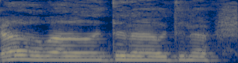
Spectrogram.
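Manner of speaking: lightly voiced girl, unsure and evasive; a mild hint of a girl dodging the invite; hesitant girl making excuses. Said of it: "it leaves her open to excuses".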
